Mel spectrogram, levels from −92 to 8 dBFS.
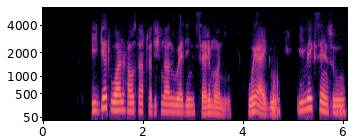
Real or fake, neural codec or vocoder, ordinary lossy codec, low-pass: real; none; MP3, 32 kbps; 5.4 kHz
